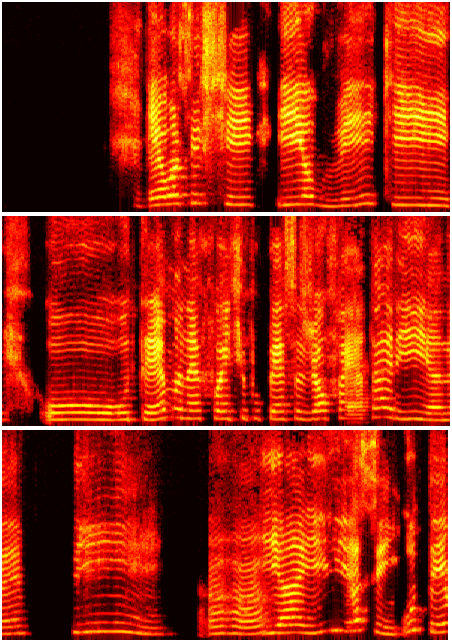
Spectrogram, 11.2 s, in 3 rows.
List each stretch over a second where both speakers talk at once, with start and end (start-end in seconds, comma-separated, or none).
none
